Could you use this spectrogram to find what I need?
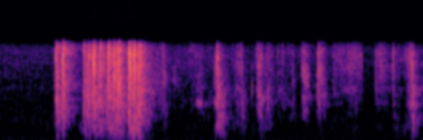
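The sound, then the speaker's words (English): Playing cards are shuffled in a dense, crackling burst of riffling, then several shorter, sharper flicks and snaps follow as cards are pulled from the deck, with no talk. “Let me pull a couple of cards for you”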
